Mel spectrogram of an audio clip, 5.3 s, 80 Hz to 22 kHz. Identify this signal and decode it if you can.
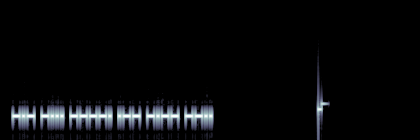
Morse code, heard as a keyed tone, about 39 wpm, 700 Hz. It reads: KB9WYZ
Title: USA Call Signs - 4x Character Spacing - 40wpm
